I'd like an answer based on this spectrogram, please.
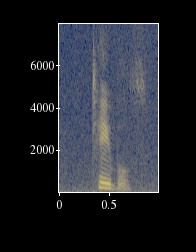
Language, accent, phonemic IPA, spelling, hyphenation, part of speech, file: English, US, /ˈteɪbl̩z/, tables, ta‧bles, noun / verb, En-us-tables.ogg
- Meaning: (noun) 1. plural of table 2. Backgammon 3. The halves or quarters of a backgammon board 4. Any backgammon-like board game, played on a board with two rows of 12 vertical markings called "points"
